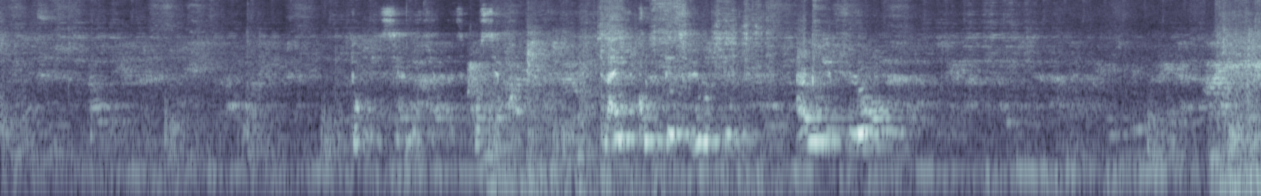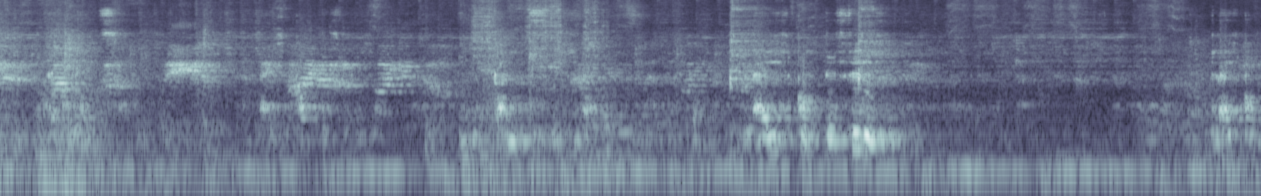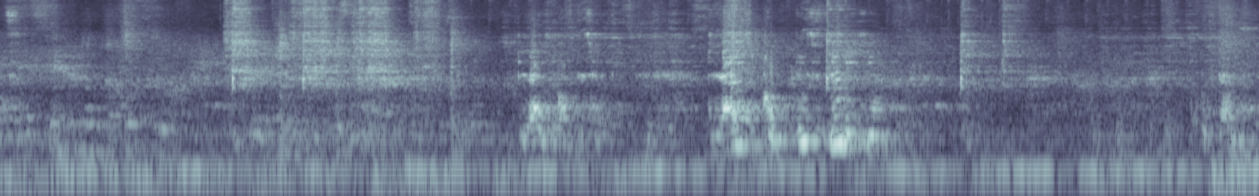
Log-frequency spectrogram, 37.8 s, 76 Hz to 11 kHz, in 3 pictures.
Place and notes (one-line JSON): {"title": "Altstadt-Nord, Köln, Deutschland - Cologne, Museum Ludwig, machines by Andreas Fischer", "date": "2012-12-26 13:45:00", "description": "Inside the museum in the basement area - during an exhibition of sound machines by artist Andreas Fischer.Here a bird house with a metal spiral and a small stick. In the backgound the sound of other machines and visitors.\nsoundmap nrw - social ambiences, topographic field recordings and art places", "latitude": "50.94", "longitude": "6.96", "altitude": "56", "timezone": "Europe/Berlin"}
